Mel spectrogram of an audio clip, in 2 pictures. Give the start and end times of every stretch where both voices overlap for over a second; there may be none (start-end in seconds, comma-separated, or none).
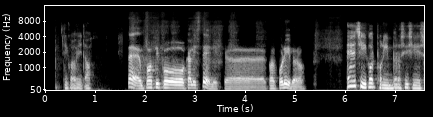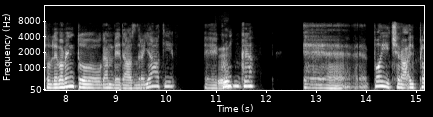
none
